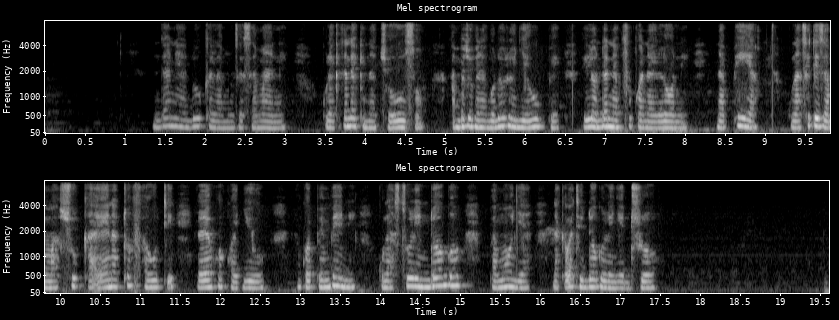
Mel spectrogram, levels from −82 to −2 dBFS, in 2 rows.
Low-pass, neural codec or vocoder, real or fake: 7.2 kHz; none; real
